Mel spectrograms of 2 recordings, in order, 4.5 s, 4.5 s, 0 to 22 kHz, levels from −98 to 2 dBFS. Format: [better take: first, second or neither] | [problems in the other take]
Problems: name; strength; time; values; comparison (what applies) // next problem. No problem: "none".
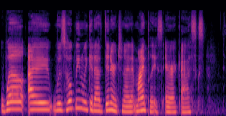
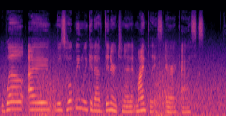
first | wind noise on the microphone; occasional gusts; 10 dB below the speech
